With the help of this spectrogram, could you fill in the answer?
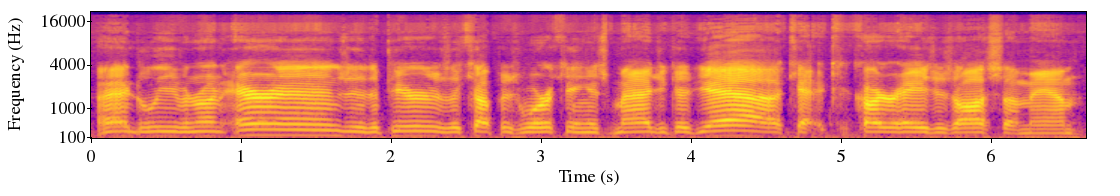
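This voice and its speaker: A man's voice: medium pitch, fairly even intonation, moderate pace, sharp tone, clean tone, poor audio. An older man hosting a casual live chat from a boat, rambling as he reads and answers comments and addresses viewers familiarly. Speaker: live-stream host. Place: aboard a boat at anchor.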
